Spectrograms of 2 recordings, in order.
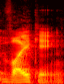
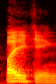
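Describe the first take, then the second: First: The word is said with English pronunciation. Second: The word is said with Japanese pronunciation.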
